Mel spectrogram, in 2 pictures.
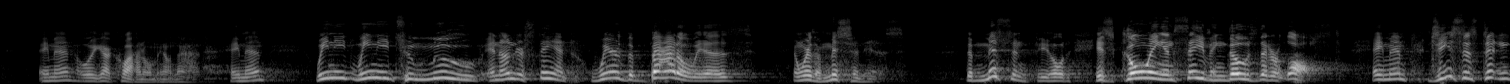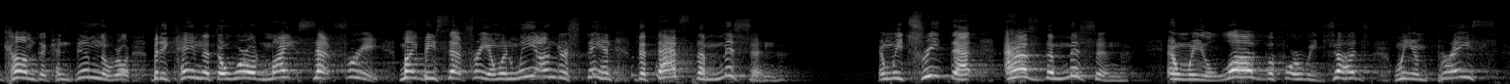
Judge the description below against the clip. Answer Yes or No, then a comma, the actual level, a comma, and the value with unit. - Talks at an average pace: Yes, average, 165 wpm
